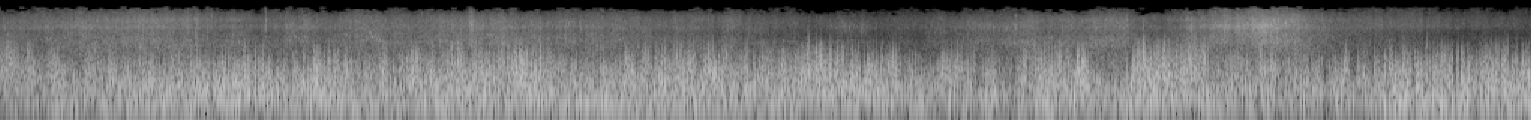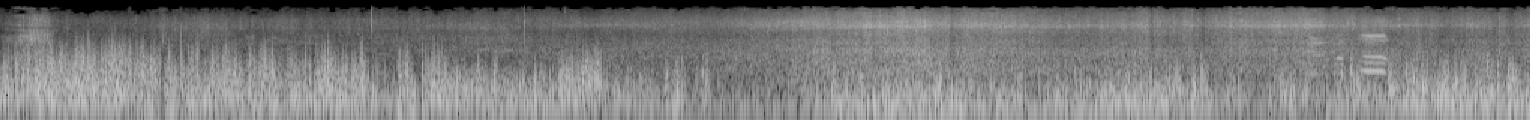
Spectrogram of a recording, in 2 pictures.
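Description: Wind blusters loudly across the microphone.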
